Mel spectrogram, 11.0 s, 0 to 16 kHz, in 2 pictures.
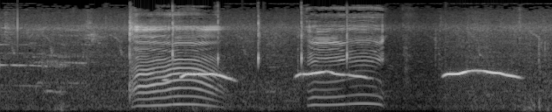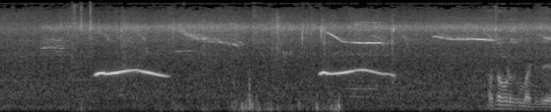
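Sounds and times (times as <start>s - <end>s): whistled notes: 4.4s - 5.3s, 6.4s - 7.3s, 8.7s - 9.5s.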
